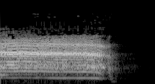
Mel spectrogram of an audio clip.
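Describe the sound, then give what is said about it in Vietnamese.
A scream from an old Taoist priest dashing out through the gate of a mourning hall rings out as one loud, sustained, high-pitched cry lasting about a second, then tails off and fades into silence. “Chỉ còn nghe thấy tiếng hét kia vang vọng lại.”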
